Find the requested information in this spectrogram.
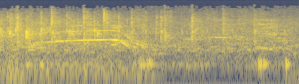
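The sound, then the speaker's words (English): A baseball stadium crowd cheers and applauds in a steady roar after a fan makes a one-handed catch of a foul ball, with a brief rising whistle cutting through early on and scattered voices mixed into the din. “There's two sounds when a ball goes into the crowd. That's the good sound.”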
